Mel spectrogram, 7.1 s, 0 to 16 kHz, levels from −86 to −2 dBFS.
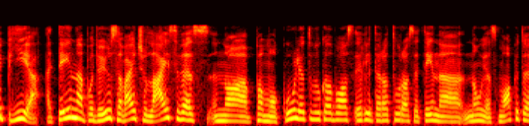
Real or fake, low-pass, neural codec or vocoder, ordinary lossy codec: real; 7.2 kHz; none; AAC, 64 kbps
